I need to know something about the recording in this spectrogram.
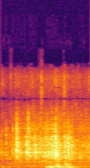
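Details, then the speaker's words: Dempster well pump with trouble holding its prime: hissing, sputtering rush as it sucks air again after a couple of cycles, air displacing the water in the pump and losing prime. "Now we're sucking air again right there. Yep. That's what it's doing after a couple cycles of this."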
